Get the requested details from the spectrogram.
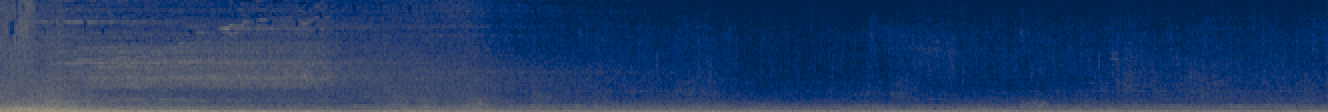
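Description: A triumphant fanfare swells as the match ends.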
